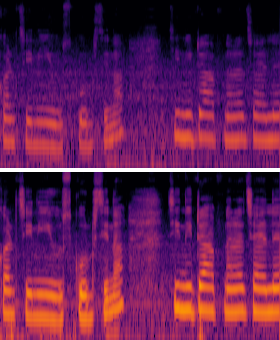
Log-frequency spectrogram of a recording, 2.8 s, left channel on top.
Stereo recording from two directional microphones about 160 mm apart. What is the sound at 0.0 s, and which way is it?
Speech, 50° right (ahead or behind).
